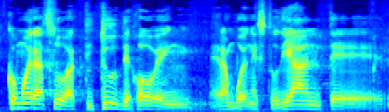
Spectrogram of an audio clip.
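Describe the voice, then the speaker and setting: A man's voice: lowish voice, animated, a little slow, darkish tone. Male TV interviewer. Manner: polite, brief questions. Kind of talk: television interview questions.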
